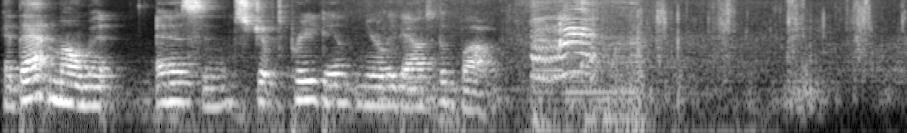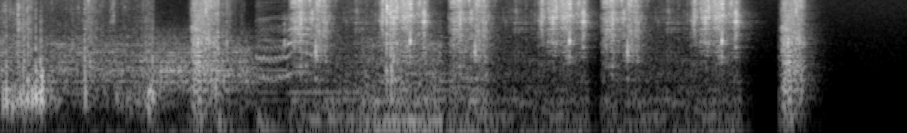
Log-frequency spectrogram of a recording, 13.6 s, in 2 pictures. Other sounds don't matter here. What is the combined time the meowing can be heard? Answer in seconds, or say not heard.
3 s.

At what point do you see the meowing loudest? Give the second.
4 s.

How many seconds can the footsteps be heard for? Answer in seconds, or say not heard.
9 s.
